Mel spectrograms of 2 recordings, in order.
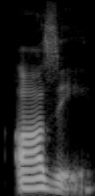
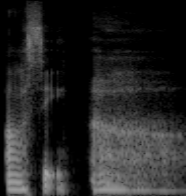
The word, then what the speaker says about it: Aussie: or really anything anti-pawdien it's pronounced ozzy not aussie sorry i've kept my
